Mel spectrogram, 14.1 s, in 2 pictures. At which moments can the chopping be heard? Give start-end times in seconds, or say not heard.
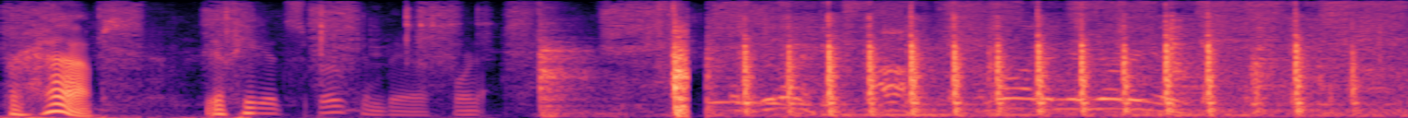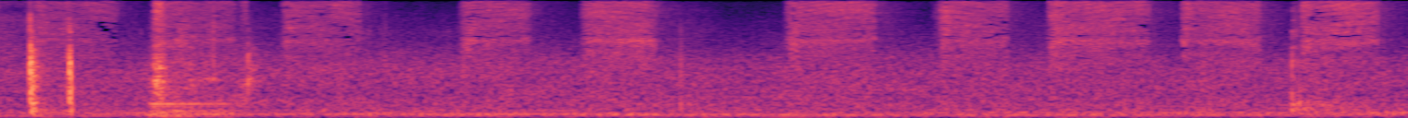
2.6-8.3.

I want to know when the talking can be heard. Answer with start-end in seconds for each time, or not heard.
0.0-2.5.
